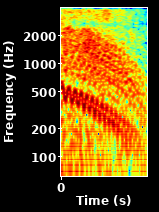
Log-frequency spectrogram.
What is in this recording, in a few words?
spell fail; openrsc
